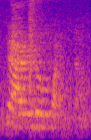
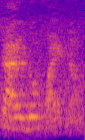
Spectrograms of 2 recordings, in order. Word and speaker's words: Pteridophyta: The next group is Pteridophyta. Third subkingdom is Pteridophyta. Over here, P is silent.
